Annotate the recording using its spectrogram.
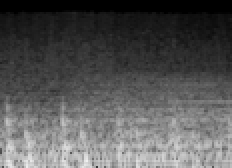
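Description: Deep rumbling sound effect with rapid low pulses, the dramatic rumble that goes with dark power surging up in an anime scene.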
